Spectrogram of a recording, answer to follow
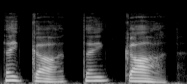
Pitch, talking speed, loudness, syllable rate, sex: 145 Hz, 130 wpm, -18 LUFS, 2.6 syllables/s, male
